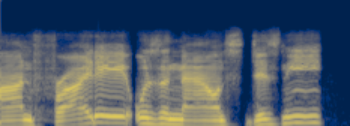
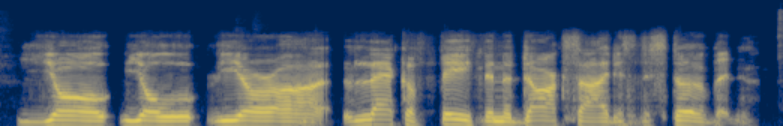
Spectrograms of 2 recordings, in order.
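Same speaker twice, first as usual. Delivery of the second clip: terrible villain voice, stammering and fumbling the start; 2 semitones lower than usual. Quoting a Star Wars line as the Emperor: terrible Emperor impression. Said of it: "that was a terrible, like, impression of the Emperor".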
